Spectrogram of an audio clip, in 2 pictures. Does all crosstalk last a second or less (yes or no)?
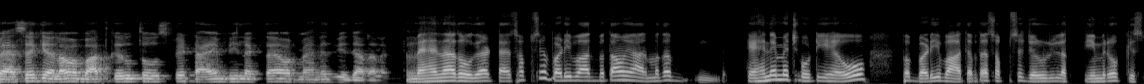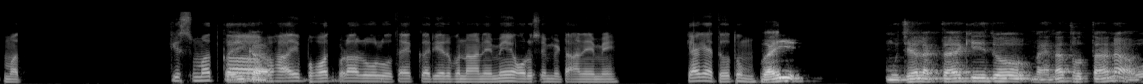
yes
